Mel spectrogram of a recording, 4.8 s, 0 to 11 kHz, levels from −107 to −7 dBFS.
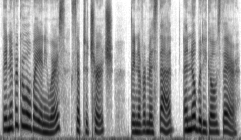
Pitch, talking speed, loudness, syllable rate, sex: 225 Hz, 175 wpm, -18 LUFS, 6.4 syllables/s, female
